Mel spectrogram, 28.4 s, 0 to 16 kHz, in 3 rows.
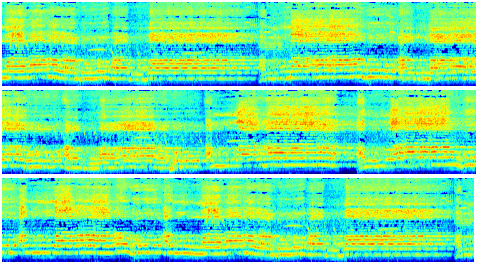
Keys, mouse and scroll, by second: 6.8 click, 10.0 click, 14.8 click, 17.5 click, 25.6-28.4 drag.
